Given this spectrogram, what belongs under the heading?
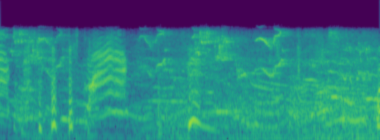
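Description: Birds, including a duck, squawk and chatter loudly and close by during a feeding at a zoo, with overlapping calls throughout.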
